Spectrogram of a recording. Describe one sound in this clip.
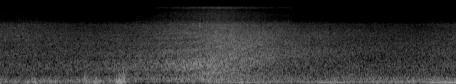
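A car hisses past on a wet road.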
